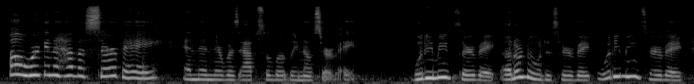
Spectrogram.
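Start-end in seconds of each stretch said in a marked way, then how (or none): 0.1-1.6 high mocking voice of the meeting host; mocking imitation. Vlogger mocks the meeting host's empty survey promise, high and mocking. 4.1-6.9 mock confusion. Mocking hosts joking about survey.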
